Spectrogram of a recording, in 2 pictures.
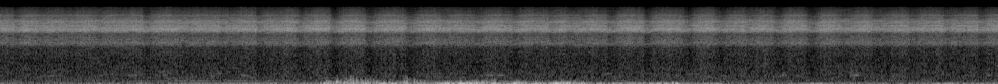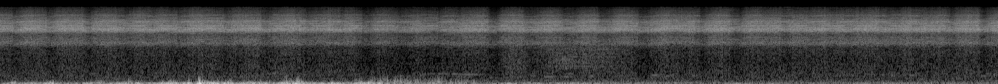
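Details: Chorus of Cretan cicadas recorded in a street of Ierapetra, Crete, Greece, a steady high sizzling drone with fast rhythmic pulses, and faint low street rumble in the background.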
